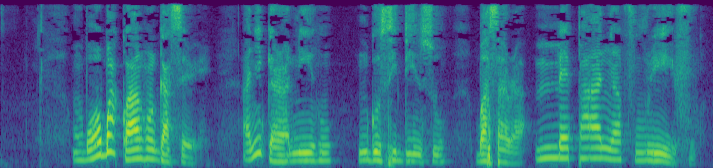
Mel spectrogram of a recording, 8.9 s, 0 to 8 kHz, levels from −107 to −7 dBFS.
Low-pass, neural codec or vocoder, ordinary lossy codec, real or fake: 7.2 kHz; vocoder, 22.05 kHz, 80 mel bands, WaveNeXt; MP3, 32 kbps; fake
